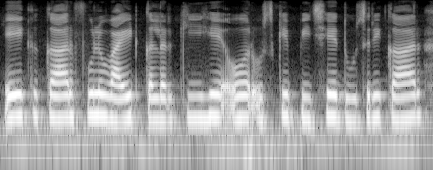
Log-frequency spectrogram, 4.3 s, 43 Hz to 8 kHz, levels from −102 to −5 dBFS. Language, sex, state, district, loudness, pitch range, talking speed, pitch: Hindi, female, Chandigarh, Chandigarh, -12 LUFS, 200-220 Hz, 180 wpm, 210 Hz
